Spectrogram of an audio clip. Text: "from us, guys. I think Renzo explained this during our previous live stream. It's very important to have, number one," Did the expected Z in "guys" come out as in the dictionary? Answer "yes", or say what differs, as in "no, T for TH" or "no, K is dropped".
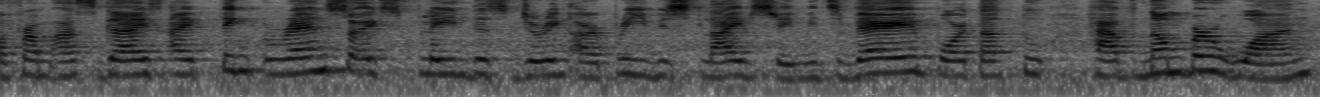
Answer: no, S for Z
